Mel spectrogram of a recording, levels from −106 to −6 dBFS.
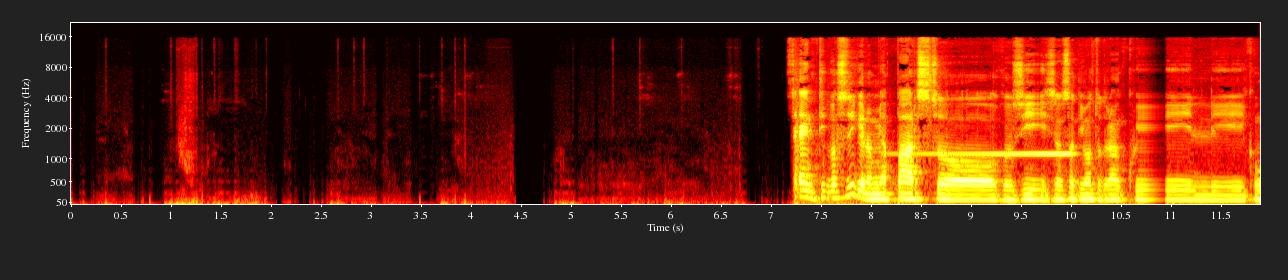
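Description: A single steady tone near 1.1 kHz rises out of the speech at 8.1 s, swelling over roughly a second and a half until it sits at about the same loudness as the talker, then cuts off at 10.15 s. That is loudspeaker feedback squeal: the microphone was picking up a loudspeaker carrying its own signal, and at 1.1 kHz the loop gain went above one, so that frequency fed itself and grew.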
